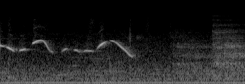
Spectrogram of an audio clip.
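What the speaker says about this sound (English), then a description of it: "Well, there was some whistling just now." A person whistles a few sliding, rising and falling melodic phrases close by, against a steady low background hum.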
